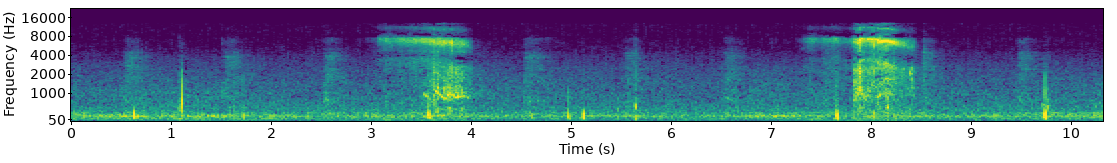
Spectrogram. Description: Our 14-year old British Shorthair cat named Rudi is snoring and sleeping with his mouth open.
